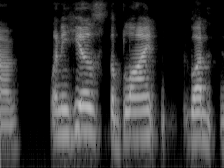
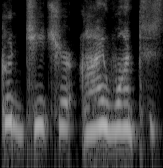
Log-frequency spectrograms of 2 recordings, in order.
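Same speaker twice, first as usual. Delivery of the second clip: mock plaintive pleading, higher and quieter; 4 semitones higher, 7 dB quieter than usual. Retelling a beggar's request to Jesus, acting out a plaintive plea. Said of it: "you can almost hear this plaintive".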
